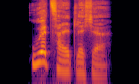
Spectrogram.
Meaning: inflection of urzeitlich: 1. strong/mixed nominative/accusative feminine singular 2. strong nominative/accusative plural 3. weak nominative all-gender singular
- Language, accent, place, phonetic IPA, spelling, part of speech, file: German, Germany, Berlin, [ˈuːɐ̯ˌt͡saɪ̯tlɪçə], urzeitliche, adjective, De-urzeitliche.ogg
